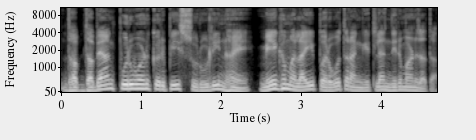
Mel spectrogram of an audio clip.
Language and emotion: Goan Konkani, neutral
